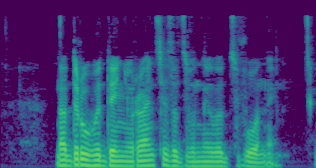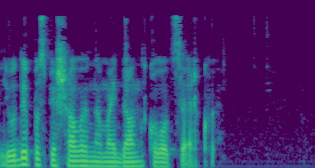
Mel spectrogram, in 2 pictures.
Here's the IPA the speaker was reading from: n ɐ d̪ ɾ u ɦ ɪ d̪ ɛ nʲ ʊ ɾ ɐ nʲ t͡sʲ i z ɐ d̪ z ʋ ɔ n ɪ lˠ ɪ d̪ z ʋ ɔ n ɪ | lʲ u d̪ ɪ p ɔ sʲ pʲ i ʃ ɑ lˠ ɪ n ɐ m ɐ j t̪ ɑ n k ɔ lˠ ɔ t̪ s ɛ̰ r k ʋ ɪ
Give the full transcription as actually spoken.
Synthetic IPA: n ɐ d̪ ɾ u ɦ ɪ d̪ ɛ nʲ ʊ ɾ ɑ nʲ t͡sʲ i z ɐ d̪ z ʋ ɔ n ɪ lˠ ɪ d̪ z ʋ ɔ n ɪ | lʲ u d̪ ɪ p ɔ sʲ pʲ i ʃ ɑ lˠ ɪ n ɐ m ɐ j d̪ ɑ n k ɔ lˠ ɔ t̪ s ɛ̰ r k ʋ ɪ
